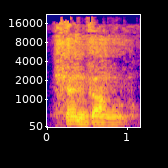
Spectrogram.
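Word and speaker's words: Shen Gong Wu: And in terms of the native pronunciation, that would have been Shun and Gongwu, Shun Gongwu. But it would have been Shun instead of Shang.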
